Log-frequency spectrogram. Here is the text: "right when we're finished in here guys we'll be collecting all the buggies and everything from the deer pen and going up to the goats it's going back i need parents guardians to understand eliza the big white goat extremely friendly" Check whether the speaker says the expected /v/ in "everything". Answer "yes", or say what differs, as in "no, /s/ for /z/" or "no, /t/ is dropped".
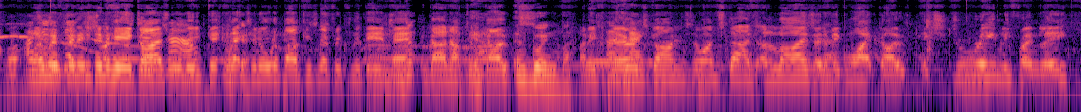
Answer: no, /f/ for /v/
